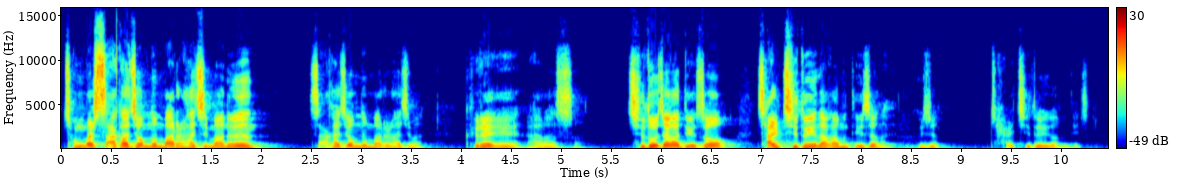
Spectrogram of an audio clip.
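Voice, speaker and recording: A middle-aged Korean man from the Chungcheong region, a pastor preaching a sermon who repeats key phrases and swings between loud exhortation and quiet asides. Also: sits high, animated, moderate pace. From Korea, Chungcheong province.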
